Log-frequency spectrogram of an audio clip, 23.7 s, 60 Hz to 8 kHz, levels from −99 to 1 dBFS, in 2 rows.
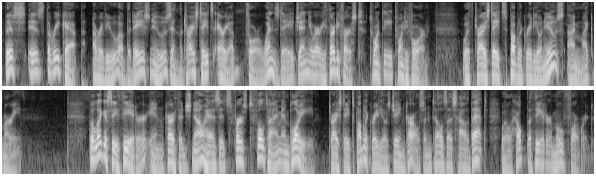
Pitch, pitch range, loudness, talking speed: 105 Hz, 90-130 Hz, -22 LUFS, 135 wpm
